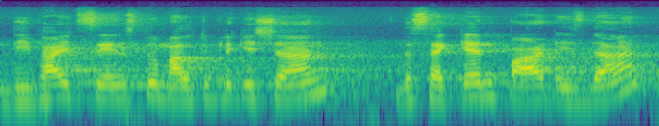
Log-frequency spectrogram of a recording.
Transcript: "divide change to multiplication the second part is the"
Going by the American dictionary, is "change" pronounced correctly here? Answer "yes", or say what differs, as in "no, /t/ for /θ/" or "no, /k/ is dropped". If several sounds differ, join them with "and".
no, /s/ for /tʃ/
